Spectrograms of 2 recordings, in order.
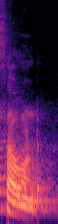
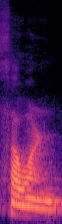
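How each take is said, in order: Both takes have the same delivery.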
